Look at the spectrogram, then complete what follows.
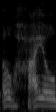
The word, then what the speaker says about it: OhAIo: And uh, yeah, I know it doesn't look like Ohio, but it actually is this thing that looks like an L is actually an I. So yeah, it is Ohio.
